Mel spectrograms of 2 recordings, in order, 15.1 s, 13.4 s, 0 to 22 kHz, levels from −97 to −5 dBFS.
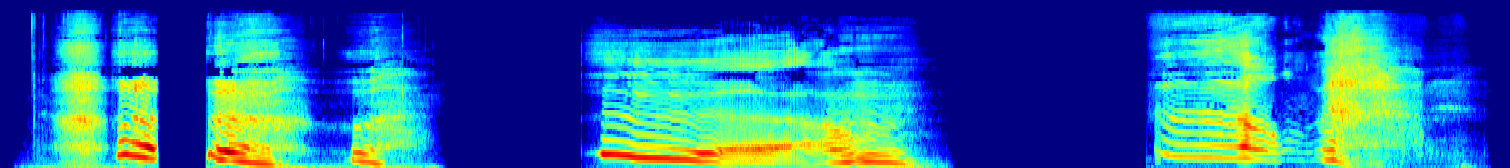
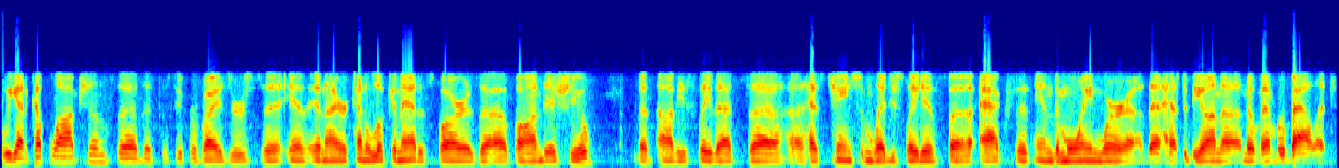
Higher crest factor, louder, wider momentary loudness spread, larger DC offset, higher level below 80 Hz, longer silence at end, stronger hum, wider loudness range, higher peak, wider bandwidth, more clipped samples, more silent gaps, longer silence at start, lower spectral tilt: about the same, 20 dB vs 16 dB; about the same, -21 LUFS vs -19 LUFS; first, 19 LU vs 7 LU; neither; first, -56 dBFS vs -66 dBFS; first, 1 s vs 0.15 s; neither; first, 13 LU vs 3 LU; about the same, -4 dBFS vs -2 dBFS; first, 15.5 kHz vs 6.4 kHz; neither; first, 1.59-2.06 s, 4.47-5.81 s, 9.54-11.46 s vs none; first, 0.6 s vs 0 s; second, -5.5 dB/octave vs -7.5 dB/octave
